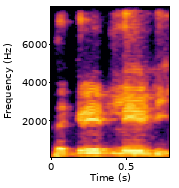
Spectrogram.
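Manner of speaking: ordinary talk, nothing marked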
